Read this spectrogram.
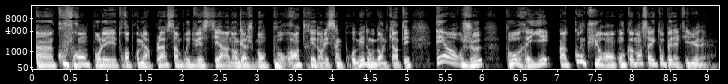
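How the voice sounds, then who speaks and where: A male radio host moves the segment along briskly, setting up each guest. His voice sits slightly high. The studio sound is close and dry. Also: lively intonation, dry recording. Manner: brisk, steering the talk. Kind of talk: casual radio hosting.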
